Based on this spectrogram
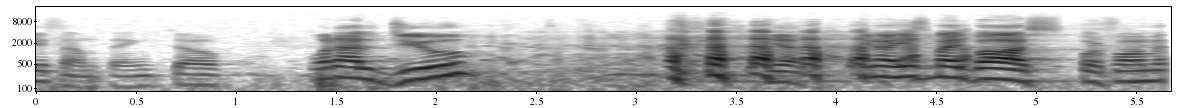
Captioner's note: laugh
